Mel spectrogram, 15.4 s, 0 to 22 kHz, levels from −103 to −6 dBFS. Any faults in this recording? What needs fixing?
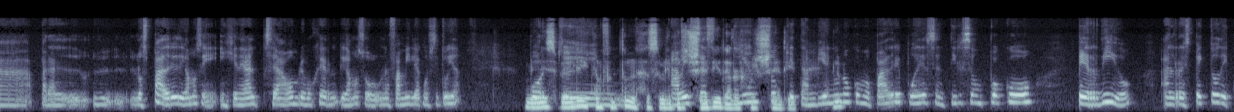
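Nothing in this audio needs to be fixed, as no faults can be heard.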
